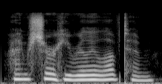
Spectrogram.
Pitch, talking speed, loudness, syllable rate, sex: 220 Hz, 260 wpm, -14 LUFS, 6.7 syllables/s, female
